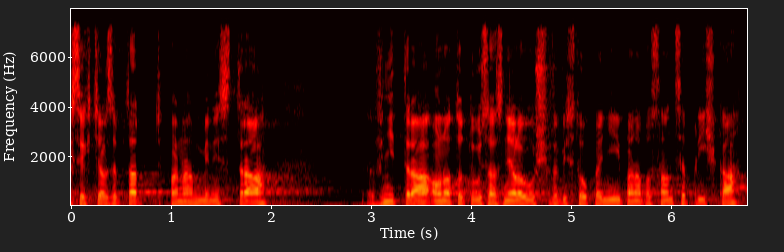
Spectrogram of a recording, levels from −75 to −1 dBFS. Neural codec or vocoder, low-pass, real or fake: none; 7.2 kHz; real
